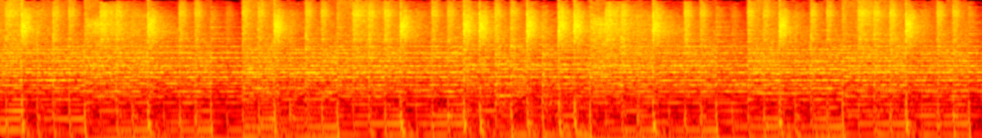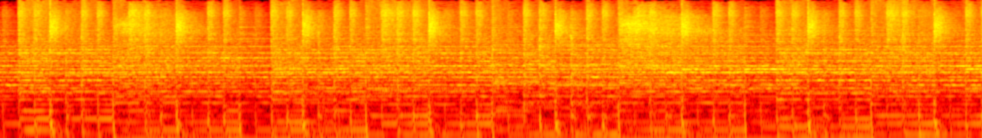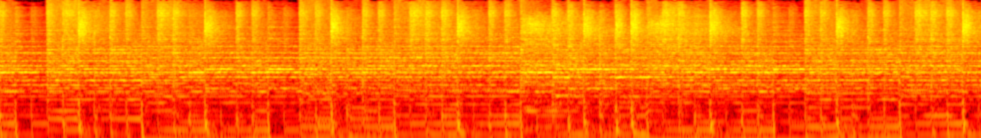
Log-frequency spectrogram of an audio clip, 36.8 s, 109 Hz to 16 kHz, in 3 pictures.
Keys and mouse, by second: 4.0 KP_3, 8.2 c, 11.9 KP_3, 13.3 ctrl+KP_3, 14.9 c, 17.4 g, 27.8 a, 28.1 a, 29.2 c, 33.3 KP_3, 34.7 c.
